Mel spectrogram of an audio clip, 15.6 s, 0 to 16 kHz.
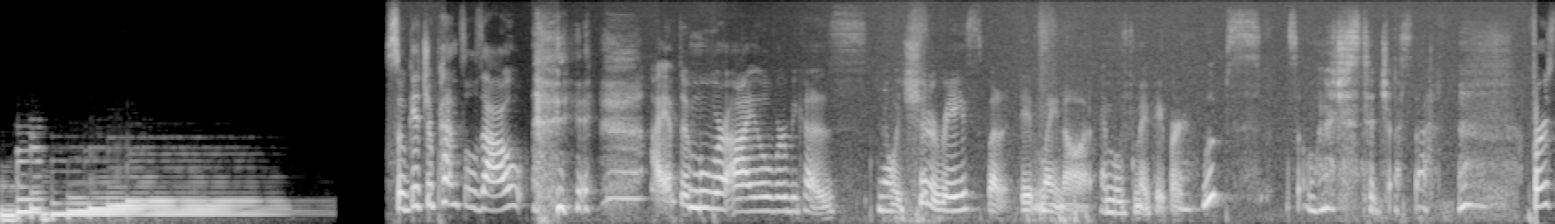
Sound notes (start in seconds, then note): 0.0 whimsical music; 5.4 laughs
